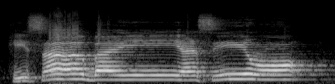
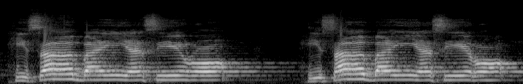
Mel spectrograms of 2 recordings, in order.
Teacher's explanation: jumhur membaca dengan 2 harokat idgham bi gunnah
